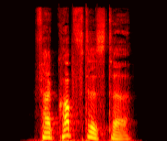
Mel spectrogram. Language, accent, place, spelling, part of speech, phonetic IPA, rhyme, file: German, Germany, Berlin, verkopfteste, adjective, [fɛɐ̯ˈkɔp͡ftəstə], -ɔp͡ftəstə, De-verkopfteste.ogg
- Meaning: inflection of verkopft: 1. strong/mixed nominative/accusative feminine singular superlative degree 2. strong nominative/accusative plural superlative degree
